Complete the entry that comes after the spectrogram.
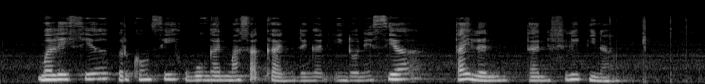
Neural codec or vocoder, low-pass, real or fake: vocoder, 22.05 kHz, 80 mel bands, Vocos; 9.9 kHz; fake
